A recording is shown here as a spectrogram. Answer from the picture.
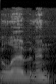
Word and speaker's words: Lebanon: against a really good opponent in Lebanon. They are – did I pronounce that right? You did. You did this time.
